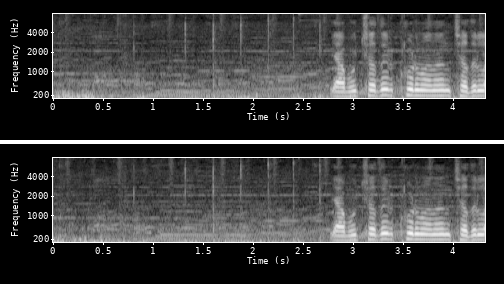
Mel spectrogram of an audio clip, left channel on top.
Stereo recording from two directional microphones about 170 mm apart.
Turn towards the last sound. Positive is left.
turn(degrees=0)  # may be behind; listen again after turning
